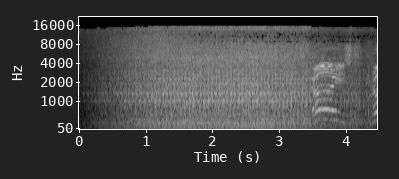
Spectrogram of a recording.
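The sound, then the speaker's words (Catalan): A tractor engine runs loud, chugging in a steady rapid rhythm that swells in over the first second, with a voice briefly calling out near the end. “Però, Roger, què, què fas amb un tractor?”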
